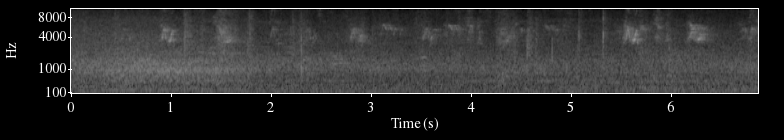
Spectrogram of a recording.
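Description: Faint, short bird chirps repeated every second or so over a steady outdoor background hum.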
